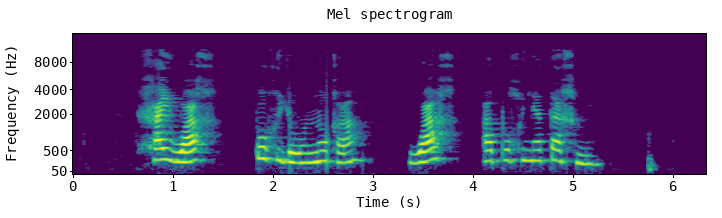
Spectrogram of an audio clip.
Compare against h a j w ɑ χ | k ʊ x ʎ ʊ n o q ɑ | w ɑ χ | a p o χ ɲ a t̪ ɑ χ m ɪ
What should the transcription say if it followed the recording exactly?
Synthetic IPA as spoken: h a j w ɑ χ | p ʊ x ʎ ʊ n o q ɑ | w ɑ χ | a p o χ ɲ a t̪ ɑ χ m ɪ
